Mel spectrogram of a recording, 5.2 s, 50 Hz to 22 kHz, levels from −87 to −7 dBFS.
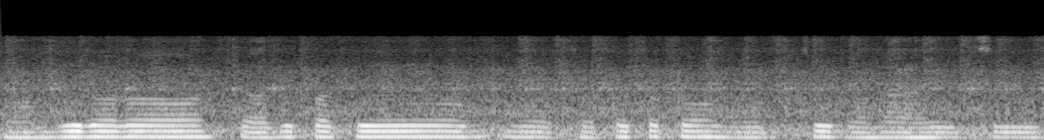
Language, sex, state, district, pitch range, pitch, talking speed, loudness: Odia, male, Odisha, Sambalpur, 140-155 Hz, 150 Hz, 115 wpm, -16 LUFS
